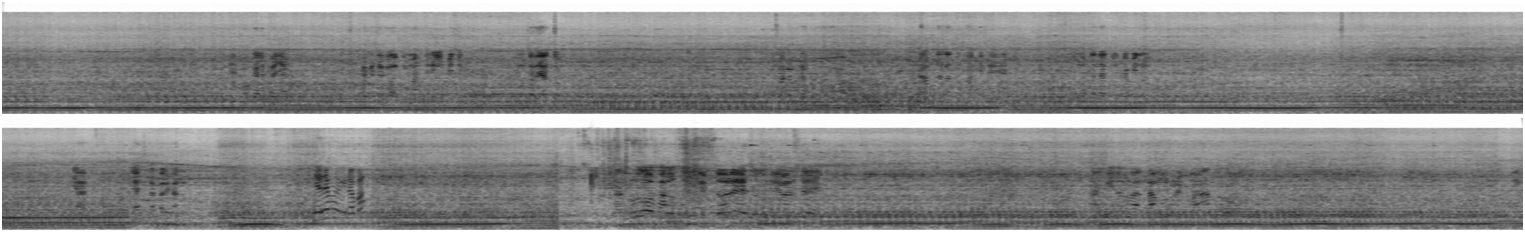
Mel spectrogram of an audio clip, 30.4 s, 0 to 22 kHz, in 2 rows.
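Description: Diesel engine of a heavily loaded semi-truck (about 55 tonnes) pulling steadily in first gear, heard inside the cab. Its note dips briefly twice past the middle, around 17 and 21 seconds, then settles back to the steady drone.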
